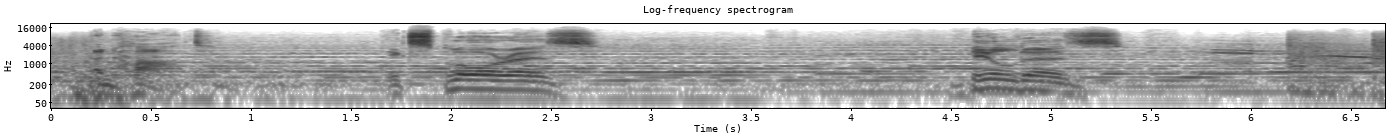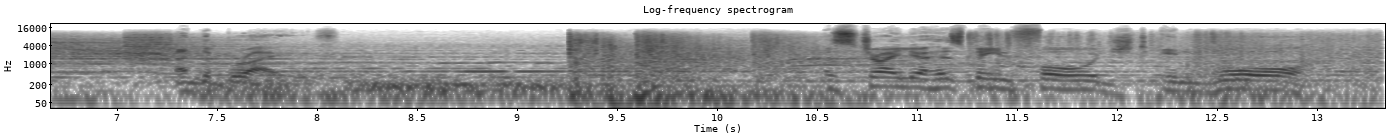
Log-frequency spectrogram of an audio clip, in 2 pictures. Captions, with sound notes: ...and heart. Explorers... builders... and the brave. [gun shots] -Australia has been forged in war... -[ship explodes]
